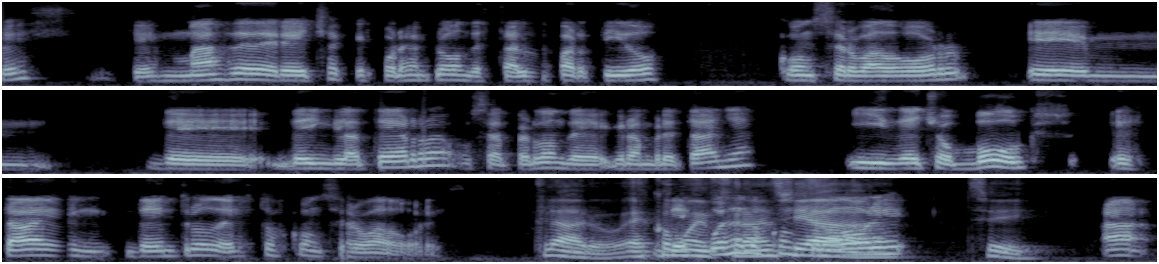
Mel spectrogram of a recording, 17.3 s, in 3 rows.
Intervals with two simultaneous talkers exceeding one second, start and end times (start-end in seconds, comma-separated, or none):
14.8-16.1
